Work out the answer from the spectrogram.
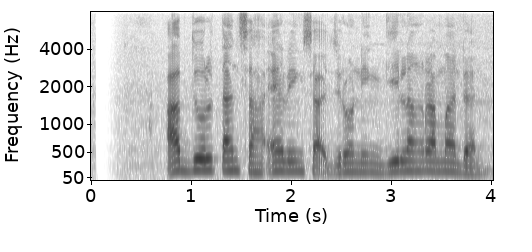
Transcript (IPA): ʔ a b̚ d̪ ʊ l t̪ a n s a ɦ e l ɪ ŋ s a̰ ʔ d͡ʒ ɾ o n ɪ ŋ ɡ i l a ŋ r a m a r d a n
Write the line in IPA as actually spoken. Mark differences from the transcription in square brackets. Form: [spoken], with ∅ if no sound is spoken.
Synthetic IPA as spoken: ʔ a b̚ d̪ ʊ l t̪ a n s a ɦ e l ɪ ŋ s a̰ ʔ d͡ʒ ɾ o n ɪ ŋ ɡ i l a ŋ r a m a [∅] d a n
